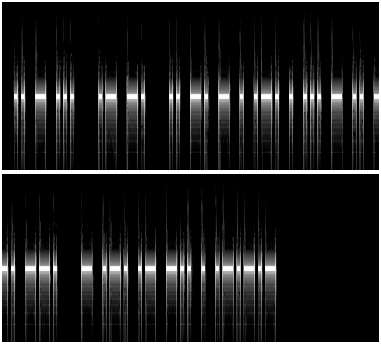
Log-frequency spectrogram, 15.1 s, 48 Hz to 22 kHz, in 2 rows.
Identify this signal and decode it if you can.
Morse code, heard as a keyed tone, about 17 wpm, 700 Hz. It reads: ITS AN INTERESTING TRADE.
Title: Sentences from Top 1000 Words - Review Part 4 - 17wpm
